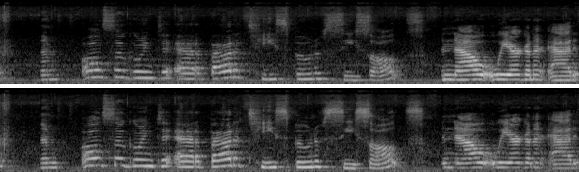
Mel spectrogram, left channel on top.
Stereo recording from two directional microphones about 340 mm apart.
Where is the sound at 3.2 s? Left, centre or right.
Right.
